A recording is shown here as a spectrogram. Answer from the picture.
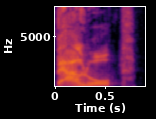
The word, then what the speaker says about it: BRLO: Wer schon mal in Berlin war, kennt eine Kraftbiermarke mit dem angeblich unaussprechlichen Namen BRLO. Diejenigen, die hier waren und es schon mal probiert haben, es schmeckt ausgezeichnet, wissen, es heißt Berlo. BRLO.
